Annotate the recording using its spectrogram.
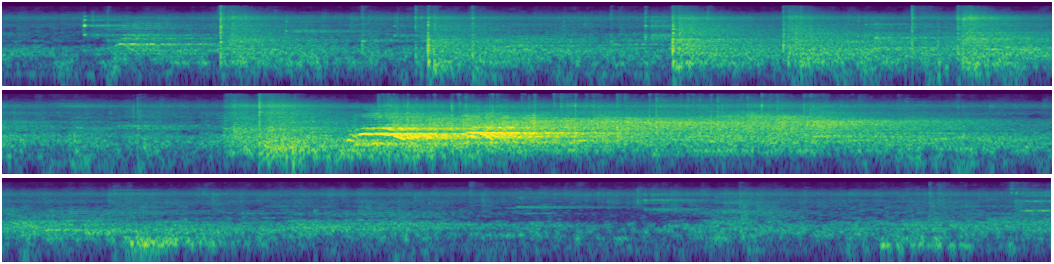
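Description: Badminton racket strikes on a shuttlecock during a rally, sharp hits about every one to two seconds in a reverberant hall. About fourteen seconds in comes the loudest moment: a loud shout and a few seconds of voices, then low hall background and scattered talk.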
